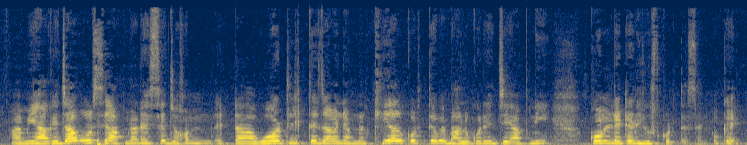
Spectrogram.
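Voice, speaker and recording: A woman teaching Spanish pronunciation in a recorded solo lesson. She talks casually, sounds letters out slowly and keeps checking in with "okay?". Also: on the high side. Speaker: Spanish tutor. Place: home, recorded alone.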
